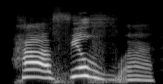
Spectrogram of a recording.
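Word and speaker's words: حافظ: Nah, jadi untuk membedakan hafiz, itu akhirannya dha apa dzal ya. Karena hafiz itu adalah akhirannya huruf dha, maka harus tebal.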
